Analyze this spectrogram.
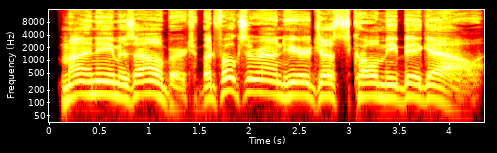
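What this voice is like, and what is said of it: Usual voice. Nothing is said of it.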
